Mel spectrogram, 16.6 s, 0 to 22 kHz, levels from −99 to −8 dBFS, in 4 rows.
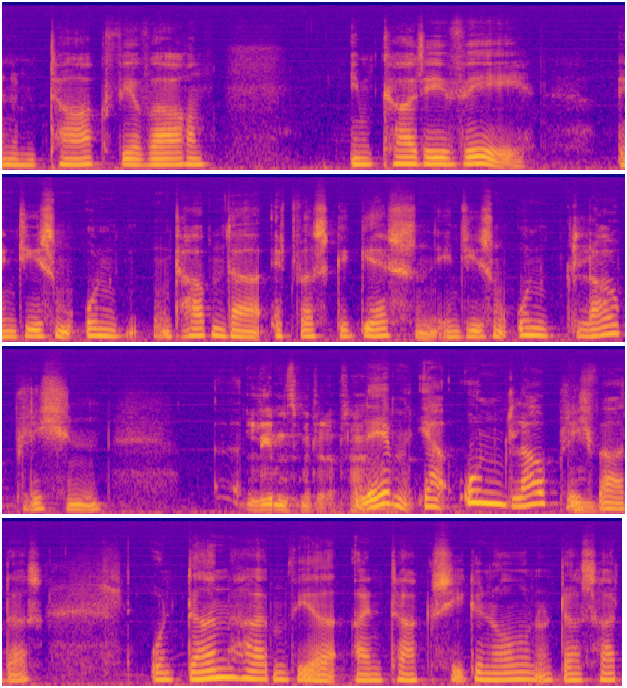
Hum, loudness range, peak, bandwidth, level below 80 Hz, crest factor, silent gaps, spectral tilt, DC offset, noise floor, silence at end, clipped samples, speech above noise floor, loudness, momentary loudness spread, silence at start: none; 3 LU; -10 dBFS; over 20 kHz; -54 dBFS; 18 dB; none; -5 dB/octave; under 0.1%; -52 dBFS; 0 s; under 0.1%; 25 dB; -27 LUFS; 11 LU; 0 s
